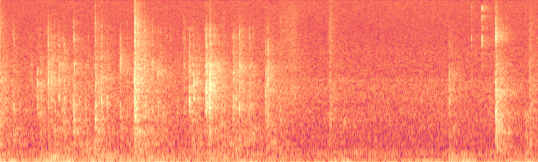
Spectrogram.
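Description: Computer keyboard and mouse clicks, soft scattered taps at an uneven pace, with a sharper click about five seconds in.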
